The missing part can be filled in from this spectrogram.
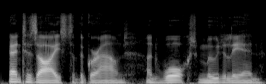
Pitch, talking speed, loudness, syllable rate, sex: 90 Hz, 250 wpm, -21 LUFS, 5.8 syllables/s, male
